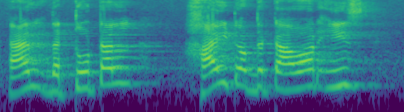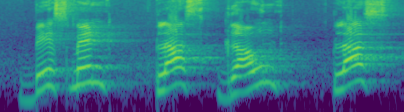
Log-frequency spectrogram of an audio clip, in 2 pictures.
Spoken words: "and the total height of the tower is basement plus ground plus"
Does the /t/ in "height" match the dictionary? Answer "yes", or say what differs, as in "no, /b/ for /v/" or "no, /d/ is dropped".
yes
